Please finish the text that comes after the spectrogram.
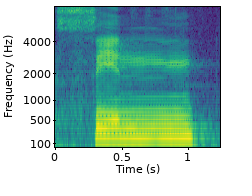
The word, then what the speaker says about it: singan: So at first it was pronounced like singan like this. S and then with a g and then gan, right?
